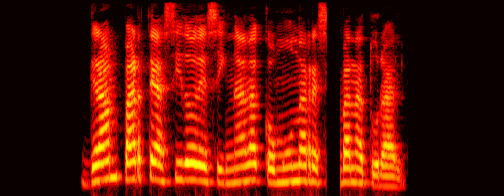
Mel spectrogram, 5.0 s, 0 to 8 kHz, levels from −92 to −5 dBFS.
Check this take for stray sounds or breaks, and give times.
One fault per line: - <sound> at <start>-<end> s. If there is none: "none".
- dropout at 3.3-3.4 s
